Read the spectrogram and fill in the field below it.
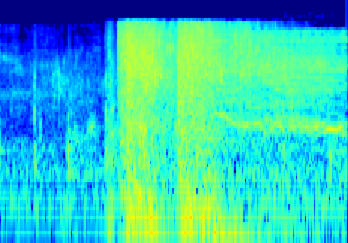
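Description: A sword swings and strikes with a heavy burst.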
